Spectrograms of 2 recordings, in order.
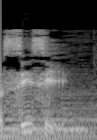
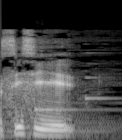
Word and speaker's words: Sissi: 我用的开始是，基本上是第一个吧，在我节目里面出现的，名字叫做 S I S S I，呃，好像是读音应该是读作 C C，可能是，如果没记错，应该是 C C 公主的 C C。呃，我我英语一向不太好，所以如果要读错的话，请大家见谅哈。呃，读了这样一个叫做 C C 朋友的留言，将它用来做成开场的文字。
